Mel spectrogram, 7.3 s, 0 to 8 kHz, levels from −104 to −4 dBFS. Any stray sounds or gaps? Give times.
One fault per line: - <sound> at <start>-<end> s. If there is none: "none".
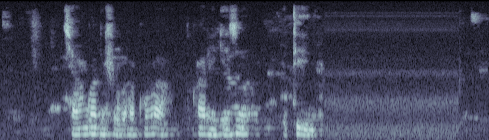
none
